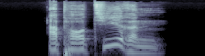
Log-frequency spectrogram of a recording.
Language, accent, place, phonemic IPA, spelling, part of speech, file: German, Germany, Berlin, /apɔʁˈtiːʁən/, apportieren, verb, De-apportieren.ogg
- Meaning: to retrieve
